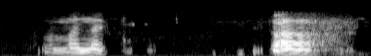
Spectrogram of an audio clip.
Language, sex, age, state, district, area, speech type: Manipuri, male, 18-30, Manipur, Churachandpur, rural, conversation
